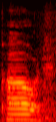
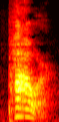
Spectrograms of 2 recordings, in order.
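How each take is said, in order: First: It is said quietly and weakly. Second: It is said loudly and powerfully.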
